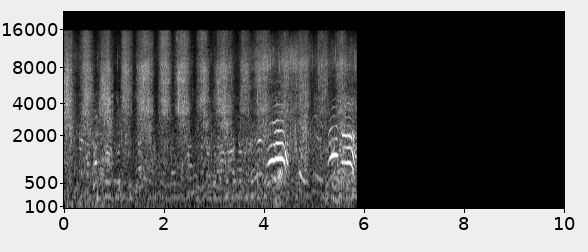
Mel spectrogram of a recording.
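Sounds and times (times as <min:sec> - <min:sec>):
scrubbing wet hide: 0:00.0 - 0:05.9.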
